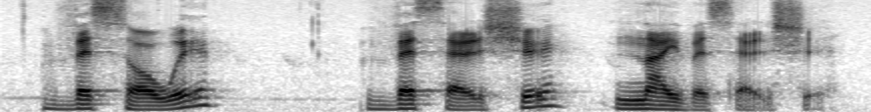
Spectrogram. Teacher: czyli o zamienia nam się na e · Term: vowel alternation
